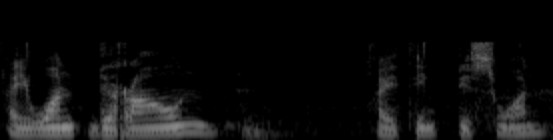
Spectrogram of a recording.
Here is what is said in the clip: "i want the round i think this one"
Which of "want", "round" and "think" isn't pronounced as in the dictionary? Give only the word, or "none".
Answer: none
